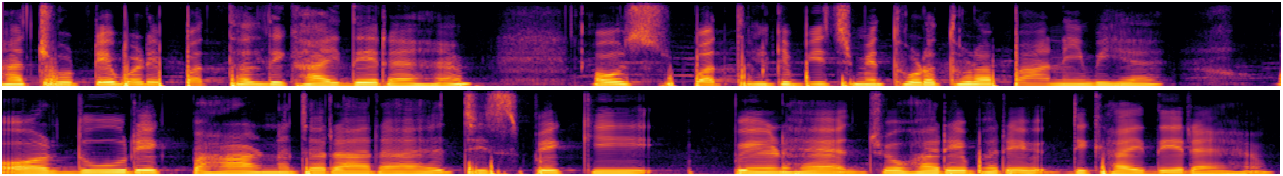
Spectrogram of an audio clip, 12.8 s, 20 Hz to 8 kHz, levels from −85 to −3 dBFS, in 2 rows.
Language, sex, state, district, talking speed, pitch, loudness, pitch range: Hindi, female, Uttar Pradesh, Etah, 170 wpm, 200 Hz, -15 LUFS, 190-215 Hz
